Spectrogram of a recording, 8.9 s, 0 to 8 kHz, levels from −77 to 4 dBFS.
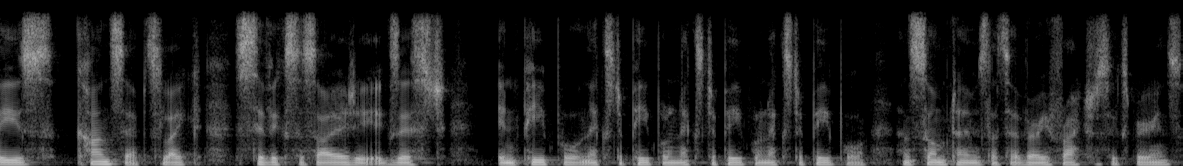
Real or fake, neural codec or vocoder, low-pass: real; none; 7.2 kHz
